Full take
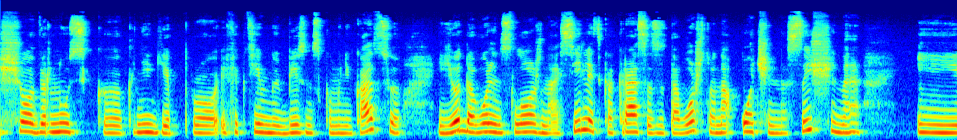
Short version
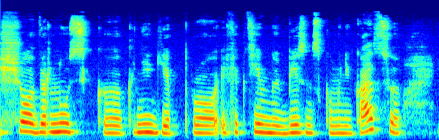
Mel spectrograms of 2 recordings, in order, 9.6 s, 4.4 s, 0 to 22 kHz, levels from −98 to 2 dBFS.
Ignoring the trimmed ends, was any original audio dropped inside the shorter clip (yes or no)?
no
